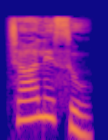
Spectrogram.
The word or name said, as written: ಚೆಲ್ಲಿಸು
